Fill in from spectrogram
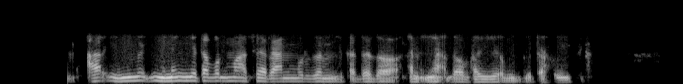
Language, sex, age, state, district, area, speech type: Santali, male, 45-60, West Bengal, Bankura, rural, conversation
